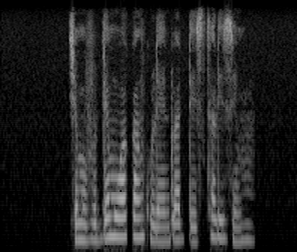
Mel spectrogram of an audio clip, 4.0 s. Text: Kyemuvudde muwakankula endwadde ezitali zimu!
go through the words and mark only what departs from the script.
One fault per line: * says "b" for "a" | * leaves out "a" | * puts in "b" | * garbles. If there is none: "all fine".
all fine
